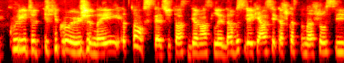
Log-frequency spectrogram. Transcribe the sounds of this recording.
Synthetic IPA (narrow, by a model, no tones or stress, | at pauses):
kʊɾʲiːt̪ʊɪʃt̪ʲɪkɾuːjʊʒʲɪnɐɪt̪oːkskɐt̪ʃʲɪt̪oːsd̪ʲiɛnoːslˠɐɪd̪ɐbʊsɾʲɛɪkʲɛʊsʲɛɪkɐʃkɐspɐnɐʃɐʊsʲi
